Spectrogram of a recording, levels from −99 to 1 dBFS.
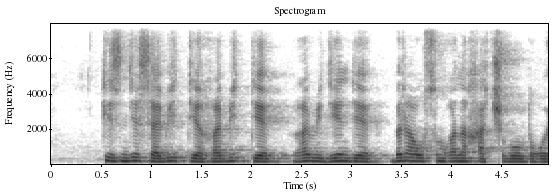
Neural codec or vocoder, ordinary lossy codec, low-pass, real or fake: none; none; none; real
